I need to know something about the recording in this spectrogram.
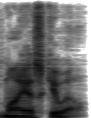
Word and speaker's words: MySQL: so what is MySQL well it's a version of SQL we'll talk about that in a minute people in the know don't say MySQL they say my SQL that's generally how it's pronounced in SQL is usually pronounced SQL SQL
